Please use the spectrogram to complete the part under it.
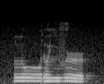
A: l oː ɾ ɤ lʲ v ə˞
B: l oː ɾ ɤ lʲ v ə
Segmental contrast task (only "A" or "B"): A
